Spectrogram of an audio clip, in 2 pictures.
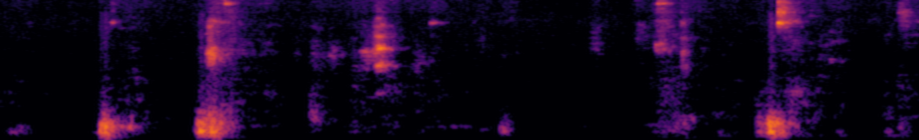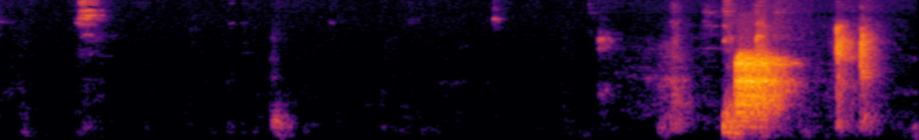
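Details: Daisy's four-week-old Cavalier King Charles Spaniel puppies in an indoor pen: scattered soft grunts and short whimpers, then a sharp louder yelp and a few thin squeaks at the close.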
